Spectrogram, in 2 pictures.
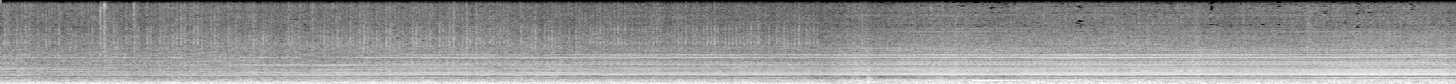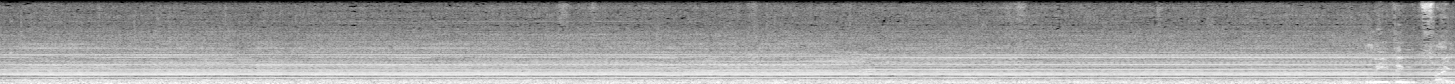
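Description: Airliner engines at takeoff power heard from inside the cabin during the takeoff roll and climb-out: a loud, steady low rumble with steady whining tones over it. The rumble eases slightly about eight seconds in.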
